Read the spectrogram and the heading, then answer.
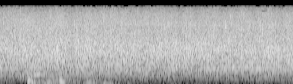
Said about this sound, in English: They're all clapping.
